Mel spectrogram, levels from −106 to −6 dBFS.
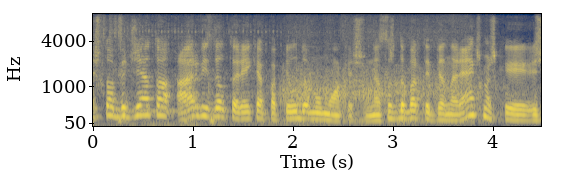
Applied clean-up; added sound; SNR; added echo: none; Engine starting; 14 dB; none.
